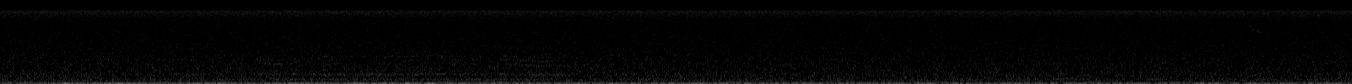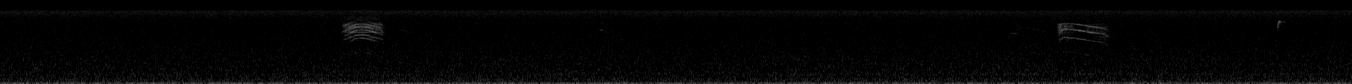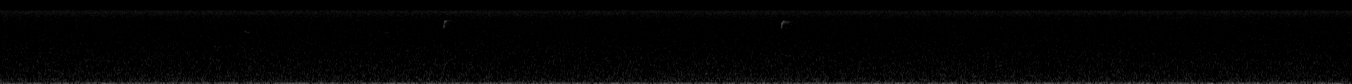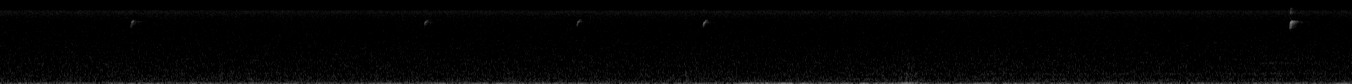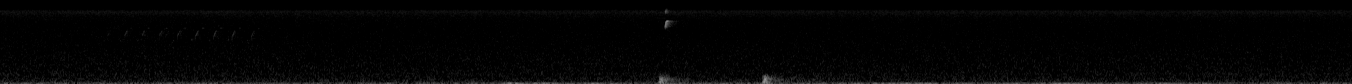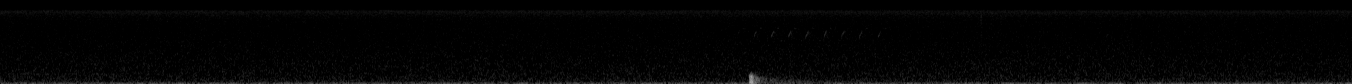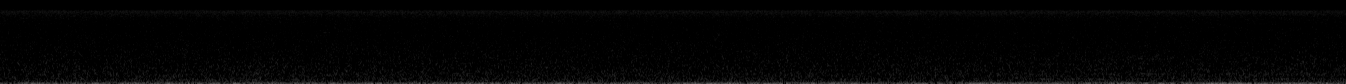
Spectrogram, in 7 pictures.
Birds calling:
Hawaii Amakihi (Chlorodrepanis virens)
Warbling White-eye (Zosterops japonicus)
Hawaiian Hawk (Buteo solitarius)

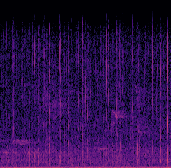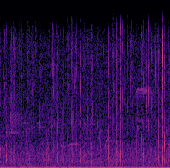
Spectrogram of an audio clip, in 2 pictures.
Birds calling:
Gray Catbird (Dumetella carolinensis)

